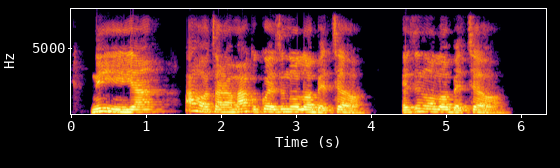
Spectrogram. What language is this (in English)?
Igbo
